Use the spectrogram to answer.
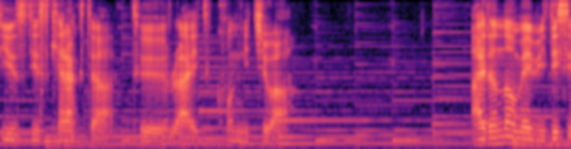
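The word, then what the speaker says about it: こんにちは: But, okay, so this Japanese character, it is pronounced as こんにちは, but this is spelled wrong.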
